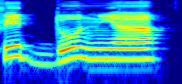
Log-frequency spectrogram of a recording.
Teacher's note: دنیا نون ساکن کے بعد یا ہے، لیکن یہاں پر اخفا نہیں کریں گے، آواز ناک میں نہیں چھپائیں گے، نون مشدد پر غنہ کریں گے، آواز ناک میں چھپائیں گے۔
